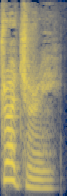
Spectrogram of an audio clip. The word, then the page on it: drudgery: British English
